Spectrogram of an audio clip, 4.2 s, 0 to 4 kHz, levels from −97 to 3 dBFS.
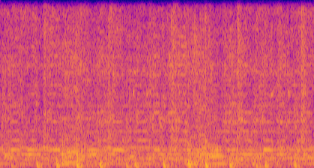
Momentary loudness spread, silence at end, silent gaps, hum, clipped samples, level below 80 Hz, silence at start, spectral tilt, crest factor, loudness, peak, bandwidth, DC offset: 3 LU; 0 s; none; none; under 0.1%; -28 dBFS; 0 s; -10 dB/octave; 16 dB; -20 LUFS; -4 dBFS; 4 kHz; under 0.1%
